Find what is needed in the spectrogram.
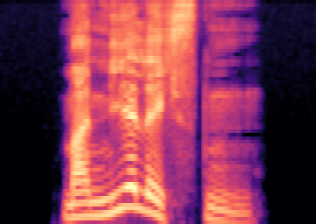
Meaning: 1. superlative degree of manierlich 2. inflection of manierlich: strong genitive masculine/neuter singular superlative degree
- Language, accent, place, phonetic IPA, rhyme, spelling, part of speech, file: German, Germany, Berlin, [maˈniːɐ̯lɪçstn̩], -iːɐ̯lɪçstn̩, manierlichsten, adjective, De-manierlichsten.ogg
